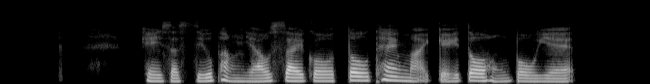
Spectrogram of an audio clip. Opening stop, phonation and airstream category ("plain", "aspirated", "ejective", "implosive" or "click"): aspirated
